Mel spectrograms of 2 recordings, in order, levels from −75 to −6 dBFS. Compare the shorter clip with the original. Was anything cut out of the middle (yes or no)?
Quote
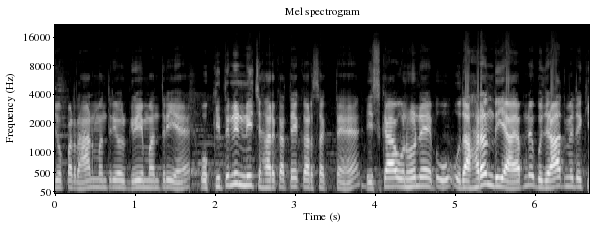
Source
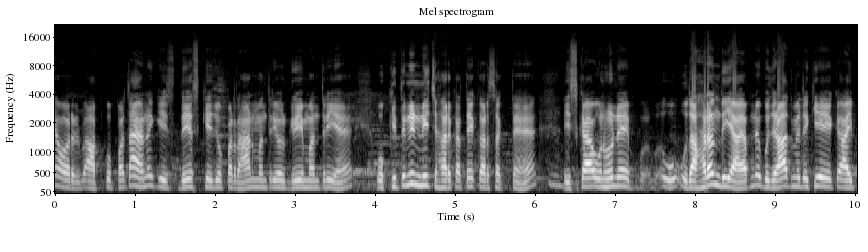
yes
